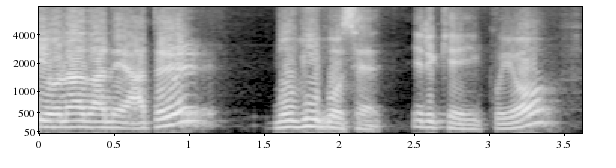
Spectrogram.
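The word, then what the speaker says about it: 므비보셋: 무비보셋. 한번 따라해 보겠습니다. 무비보셋. 무비보셋. 예.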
